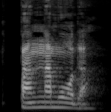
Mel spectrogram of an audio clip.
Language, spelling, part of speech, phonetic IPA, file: Polish, panna młoda, noun, [ˈpãnːa ˈmwɔda], LL-Q809 (pol)-panna młoda.wav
